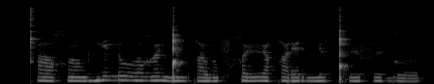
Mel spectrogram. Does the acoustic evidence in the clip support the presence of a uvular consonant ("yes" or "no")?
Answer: yes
